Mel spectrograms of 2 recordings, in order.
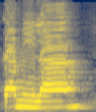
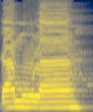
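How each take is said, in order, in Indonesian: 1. Huruf m diikuti vokal i. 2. Huruf m diikuti vokal u. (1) "bisa kamila" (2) "bisa kamula"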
